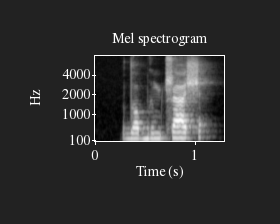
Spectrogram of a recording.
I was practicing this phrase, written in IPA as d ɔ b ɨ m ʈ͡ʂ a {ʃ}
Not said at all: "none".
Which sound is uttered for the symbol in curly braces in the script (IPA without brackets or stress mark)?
ʃ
